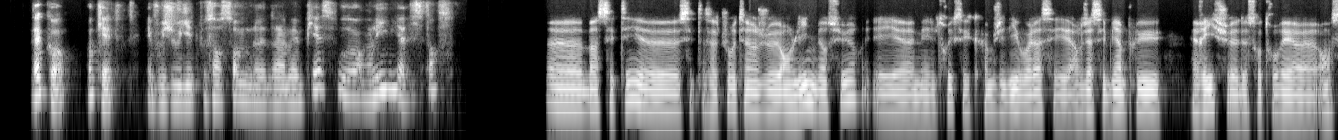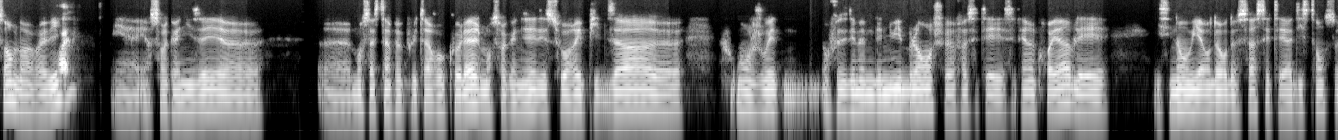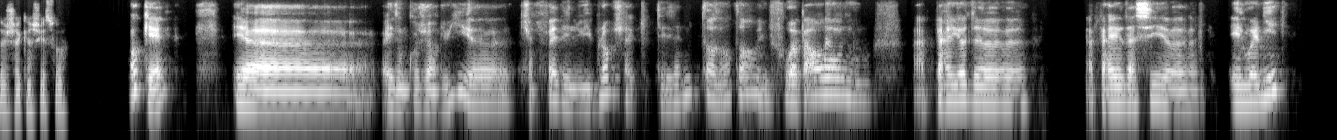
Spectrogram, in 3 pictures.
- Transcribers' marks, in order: other background noise; drawn out: "heu"
- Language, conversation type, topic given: French, podcast, Quelle expérience de jeu vidéo de ton enfance te rend le plus nostalgique ?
